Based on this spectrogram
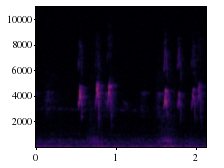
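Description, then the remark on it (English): Two birds call back and forth, one short burst of about three high, sharp chirps answered a second later by a similar burst from the female, over a low background hum with no talking. “Both birds here. 3 and 5. No, that's 3 and 4, the female.”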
